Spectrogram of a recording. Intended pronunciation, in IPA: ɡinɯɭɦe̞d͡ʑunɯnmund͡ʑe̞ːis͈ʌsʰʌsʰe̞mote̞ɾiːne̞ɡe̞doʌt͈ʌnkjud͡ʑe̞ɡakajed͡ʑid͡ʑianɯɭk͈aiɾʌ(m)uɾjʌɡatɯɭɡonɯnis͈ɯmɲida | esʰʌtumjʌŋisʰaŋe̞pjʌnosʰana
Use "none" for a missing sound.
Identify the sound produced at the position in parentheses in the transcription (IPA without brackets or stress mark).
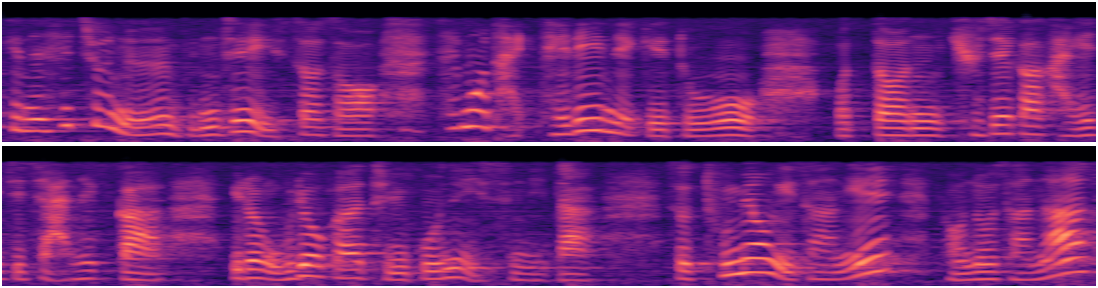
n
